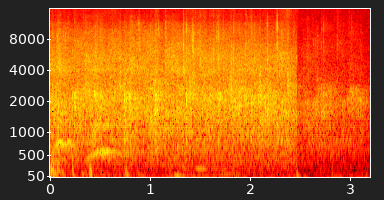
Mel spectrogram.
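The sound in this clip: A church audience applauds to welcome speakers before an Advent sermon: steady, fairly faint clapping from many hands that drops off sharply after about two and a half seconds into quieter scattered claps.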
